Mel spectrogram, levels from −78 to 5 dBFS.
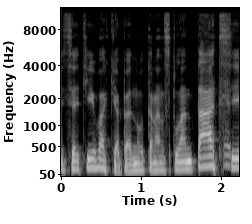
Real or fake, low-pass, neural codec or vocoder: fake; 10.8 kHz; vocoder, 44.1 kHz, 128 mel bands every 512 samples, BigVGAN v2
